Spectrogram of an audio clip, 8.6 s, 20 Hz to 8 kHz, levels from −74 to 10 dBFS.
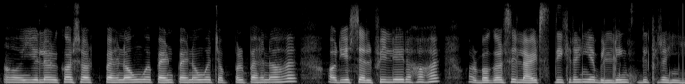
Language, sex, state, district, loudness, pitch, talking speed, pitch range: Hindi, female, Chhattisgarh, Raipur, -18 LUFS, 225 Hz, 215 wpm, 220-235 Hz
